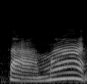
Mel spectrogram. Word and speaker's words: สามารถ: อยู่ ตรง กลาง คำ เรา จะ ไม่ อ่าน ออก เสียง ตัว ร เรือ ใช่ ไหม คะ เรา จึง อ่าน ได้ ว่า ก็ สามารถ นั่น เอง ค่ะ ต่อ ไป คำ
